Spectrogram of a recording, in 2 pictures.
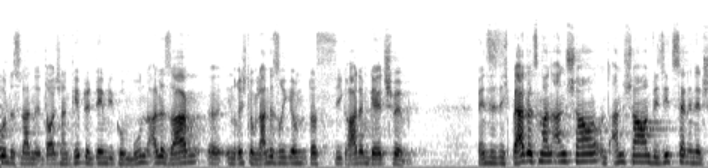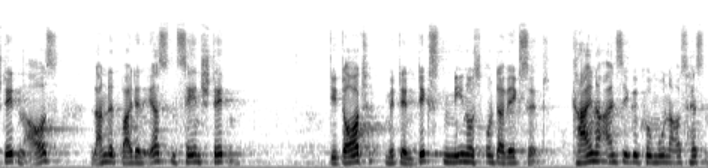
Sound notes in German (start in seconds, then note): none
